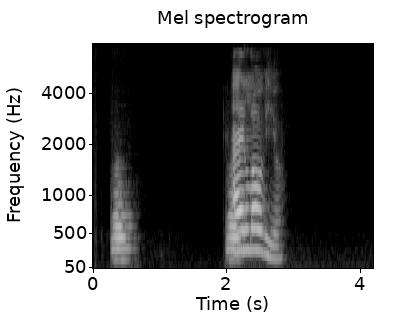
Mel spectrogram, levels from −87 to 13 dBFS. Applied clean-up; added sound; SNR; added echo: neural mask model RNNoise.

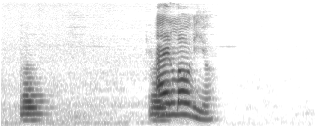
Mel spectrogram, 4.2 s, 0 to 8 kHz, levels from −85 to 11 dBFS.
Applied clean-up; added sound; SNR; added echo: classical method log-MMSE.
